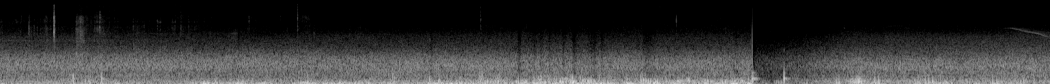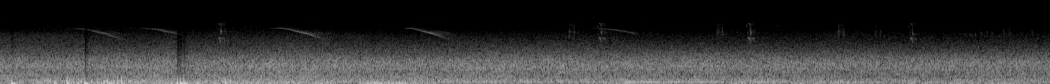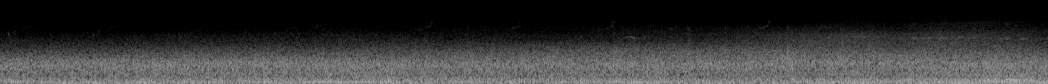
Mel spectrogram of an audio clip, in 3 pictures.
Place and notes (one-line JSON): {"title": "Montreal: Pullman street Tunnel - Pullman street Tunnel", "date": "2009-03-17 15:00:00", "description": "equipment used: Korg Mr 1000", "latitude": "45.47", "longitude": "-73.60", "altitude": "33", "timezone": "America/Montreal"}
